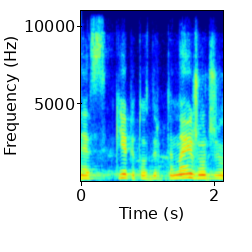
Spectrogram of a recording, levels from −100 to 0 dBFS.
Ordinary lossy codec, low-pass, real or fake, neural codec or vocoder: Opus, 16 kbps; 9.9 kHz; fake; autoencoder, 48 kHz, 128 numbers a frame, DAC-VAE, trained on Japanese speech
